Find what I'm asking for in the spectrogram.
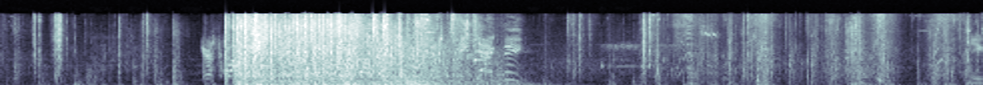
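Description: Gunfire in Warzone: scattered single shots and clicks open, then a loud, sustained burst of rapid automatic fire for about three seconds, fading into sporadic shots and footsteps, with voices talking over the action.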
